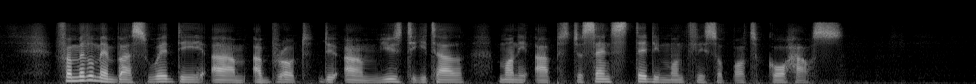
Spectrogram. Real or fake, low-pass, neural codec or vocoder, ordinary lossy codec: fake; 7.2 kHz; codec, 16 kHz, 0.2 kbps, FocalCodec; none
